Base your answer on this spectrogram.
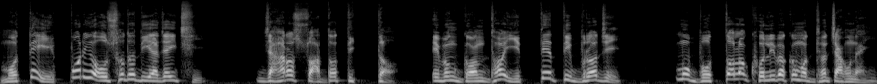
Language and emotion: Odia, disgusted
